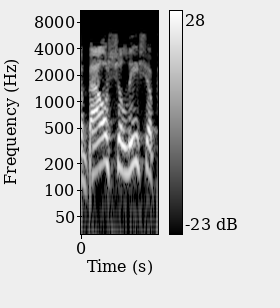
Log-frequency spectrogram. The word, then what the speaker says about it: Baal Shalisha: Because first fruits belongs to God, we looked at the Baal Shalisha principle. Now, I better spell that one for you. That's B-A-A-L-S-H-A-L-I-S-H-A. Baal Shalisha. B-A-A-L-S-H-A-L-I-S-H-A.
